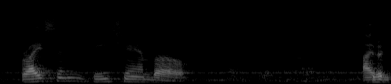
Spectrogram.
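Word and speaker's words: DeChambeau: four times in the top 25 she even pronounce this guy's name correctly bryson d Shambo I've been saying this for three days now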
